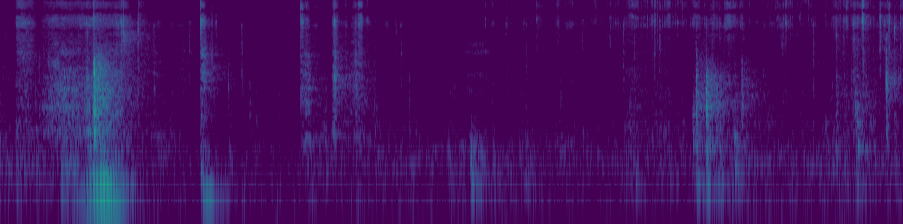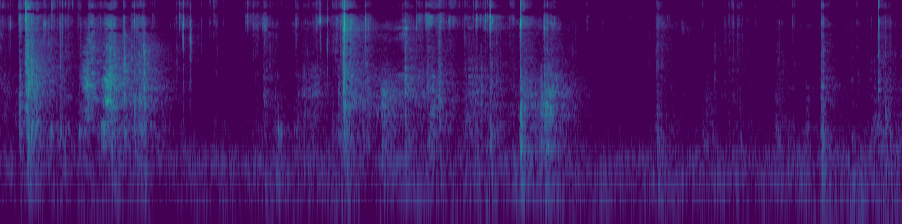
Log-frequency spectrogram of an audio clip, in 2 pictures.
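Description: Power-supply cables being handled and pushed through the back of a computer case: rustling and rubbing against the metal panel with scattered clicks and knocks, and a dull thump about a second in.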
